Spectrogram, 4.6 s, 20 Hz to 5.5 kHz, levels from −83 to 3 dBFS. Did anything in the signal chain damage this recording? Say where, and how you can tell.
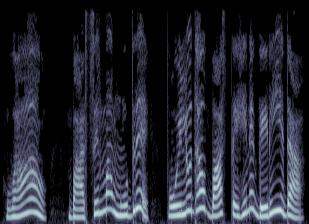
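No, nothing here was damaged.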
